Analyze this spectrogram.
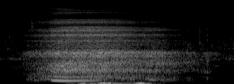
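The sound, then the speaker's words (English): A single long, audible exhale out through the mouth, taken during a guided meditation, swells and then slowly fades as a breathy sigh lasting about two seconds. “and an audible exhale out through your mouth. Let's do that 2 more times, in and out.”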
